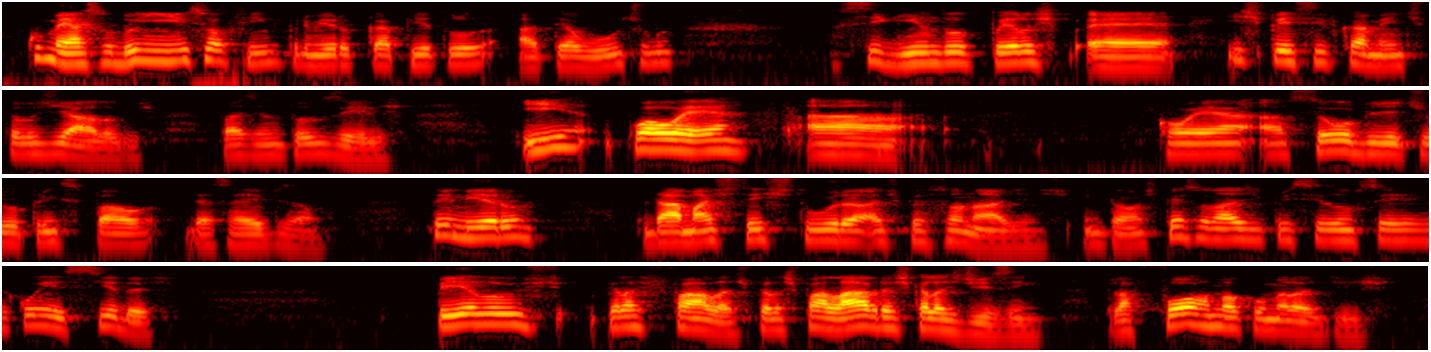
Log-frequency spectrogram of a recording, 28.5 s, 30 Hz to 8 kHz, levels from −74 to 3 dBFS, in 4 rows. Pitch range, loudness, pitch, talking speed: 110-145 Hz, -31 LUFS, 125 Hz, 120 wpm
